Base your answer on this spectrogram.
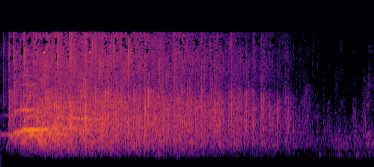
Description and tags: Small audience clapping during amateur production.
applauding, Applause, Clapping, concert, theatre, audience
